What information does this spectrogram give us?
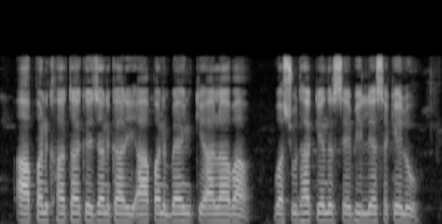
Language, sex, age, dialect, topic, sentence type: Magahi, male, 18-24, Western, banking, question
